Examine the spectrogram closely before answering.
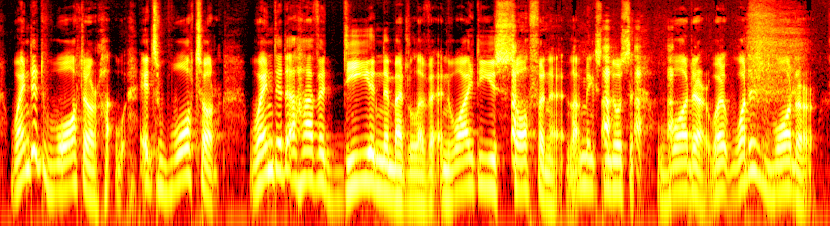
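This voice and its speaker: A man talks fairly quickly with a Scottish accent. His pitch is fairly high and his intonation lively. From Scotland. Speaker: political economy professor. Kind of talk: interview. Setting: video call. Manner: animated.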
